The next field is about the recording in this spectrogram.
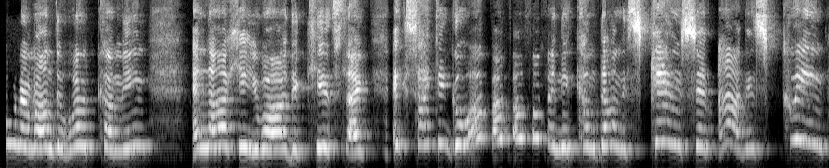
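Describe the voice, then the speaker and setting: A woman's voice: very high voice, normal speed. A middle-aged woman from Quebec, a native French speaker with a Quebec French accent, telling spiritual stories in an interview with laughs and acted-out scenes. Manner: animated storyteller, acts out scenes with laughs and cries. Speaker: guest.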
